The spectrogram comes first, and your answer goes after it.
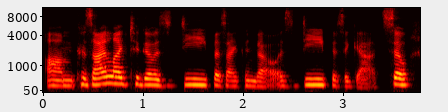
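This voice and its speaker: Woman talking astrology in an interview, excited and lively, dry sound, mid pitch. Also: normal speed, no room sound. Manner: enthusiastic, animated, frequent laughter. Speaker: astrologer and school founder. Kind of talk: conversational interview.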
